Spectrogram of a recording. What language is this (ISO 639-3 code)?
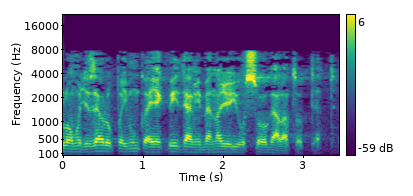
hun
